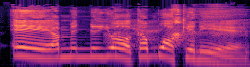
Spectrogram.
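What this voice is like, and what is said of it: Put-on New York accent. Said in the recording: “It's very Joey Wheeler ... New York Italian ... that accent”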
